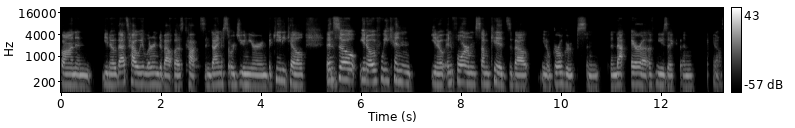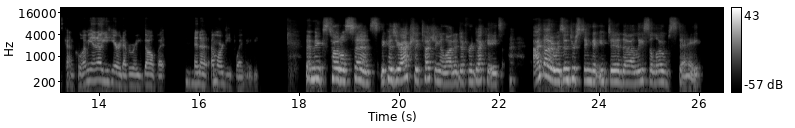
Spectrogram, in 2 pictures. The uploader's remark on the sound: Via Zoom. Via Zoom.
